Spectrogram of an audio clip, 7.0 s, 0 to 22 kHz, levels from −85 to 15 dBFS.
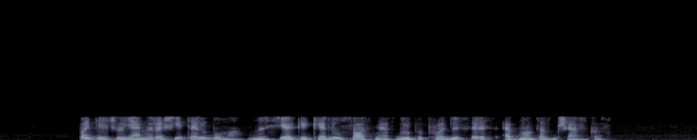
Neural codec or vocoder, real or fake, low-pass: codec, 16 kHz in and 24 kHz out, 1.1 kbps, FireRedTTS-2 codec; fake; 3.6 kHz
